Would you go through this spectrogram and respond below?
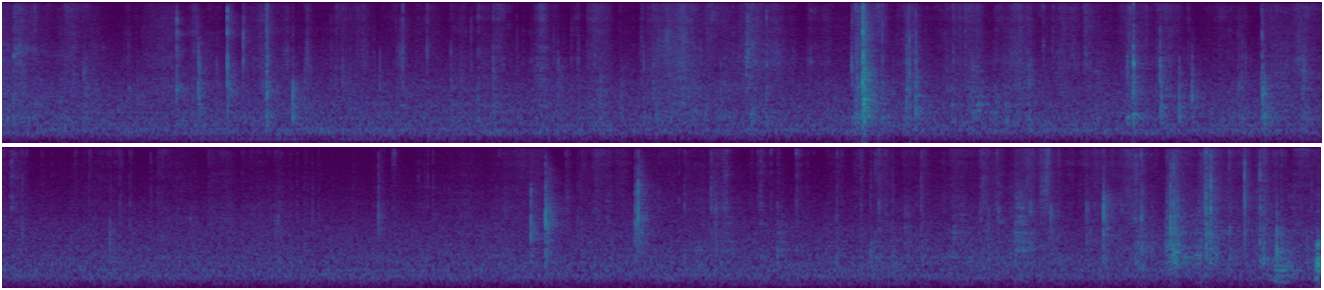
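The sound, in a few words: folding paper to make a bird boomerang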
